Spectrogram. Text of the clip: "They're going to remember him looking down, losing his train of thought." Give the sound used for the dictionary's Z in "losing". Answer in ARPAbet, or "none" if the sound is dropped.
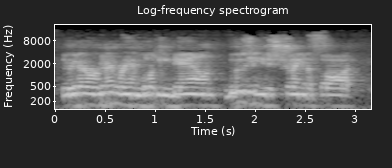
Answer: Z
